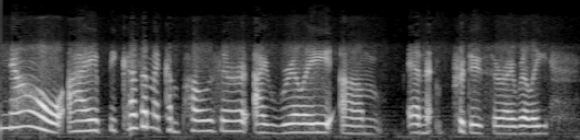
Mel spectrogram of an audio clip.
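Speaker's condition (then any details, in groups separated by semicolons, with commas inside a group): No condition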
